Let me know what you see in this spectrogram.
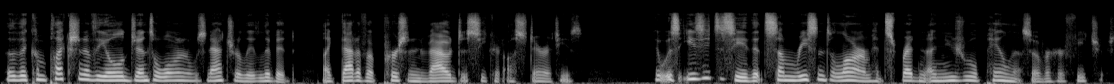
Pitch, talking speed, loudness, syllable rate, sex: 175 Hz, 195 wpm, -20 LUFS, 6.1 syllables/s, female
